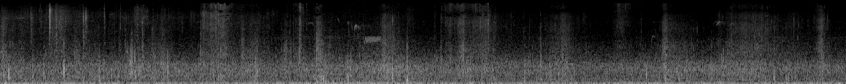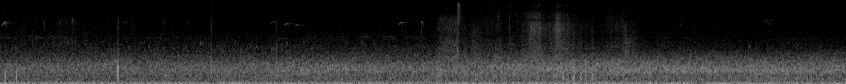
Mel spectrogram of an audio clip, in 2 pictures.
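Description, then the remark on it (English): Steady footsteps crunch through leaf litter at a walking pace as someone steps into a small woodlot in a valley next to a creek, fairly loud, with faint bird calls in the background, including black-capped chickadees, and no talking. “Stepping into a small woodlot now.”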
